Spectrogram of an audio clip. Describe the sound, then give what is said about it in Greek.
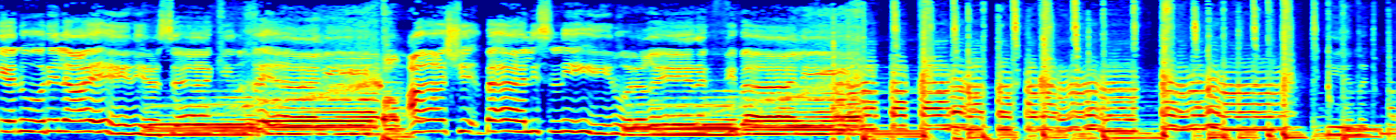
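Layered a cappella music from Saudi Arabia built only from human voices and body sounds, with no musical instruments: stacked sung harmonies with wavering vibrato, joined midway by crisp, rhythmic mouth-percussion hits, loud throughout. “ο οποίος δημιουργεί ακαπέλα παραγωγές μόνο με ήχους που μπορεί να παράξει το ανθρώπινο σώμα.”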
